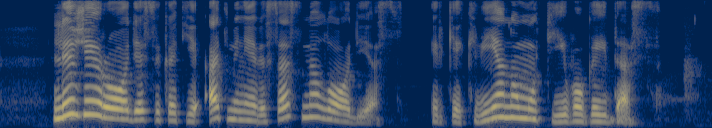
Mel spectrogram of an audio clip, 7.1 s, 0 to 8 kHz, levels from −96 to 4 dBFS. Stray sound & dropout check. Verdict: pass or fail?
pass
